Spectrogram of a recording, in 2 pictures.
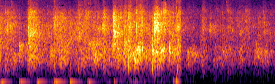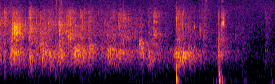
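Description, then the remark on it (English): A church audience claps to welcome a preacher in a dense, crackling burst that thins out after about two seconds, trailing off into scattered claps, with two sharper individual claps near the end. “So let's just give him a big round of applause.”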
